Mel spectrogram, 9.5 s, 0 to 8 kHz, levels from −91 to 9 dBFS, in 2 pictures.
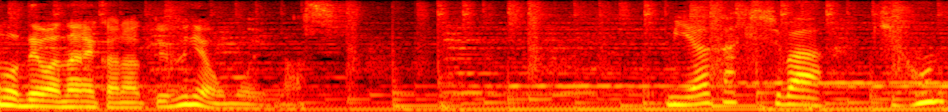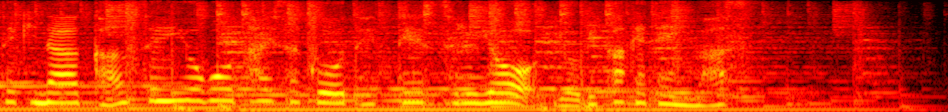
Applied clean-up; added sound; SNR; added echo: none; none; none; none.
